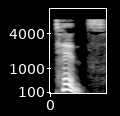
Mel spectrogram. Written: tense

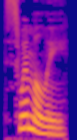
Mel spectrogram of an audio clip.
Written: swimmily

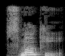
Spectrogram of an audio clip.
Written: smoky

